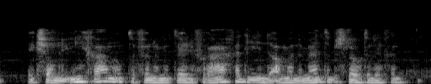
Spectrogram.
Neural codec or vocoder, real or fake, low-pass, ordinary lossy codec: none; real; 5.4 kHz; Opus, 32 kbps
